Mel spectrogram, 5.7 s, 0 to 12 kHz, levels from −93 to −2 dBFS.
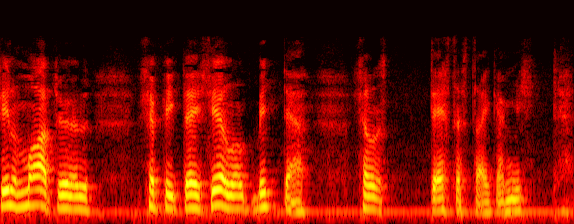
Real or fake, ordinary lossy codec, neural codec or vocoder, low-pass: fake; AAC, 32 kbps; codec, 16 kHz, 4 kbps, FunCodec, trained on LibriTTS, 50 frames a second; 7.2 kHz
